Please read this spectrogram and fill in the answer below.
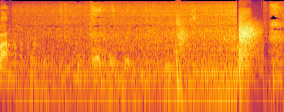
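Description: Steady outdoor background noise with a low rumble, then a short, loud whoosh about three and a half seconds in.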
